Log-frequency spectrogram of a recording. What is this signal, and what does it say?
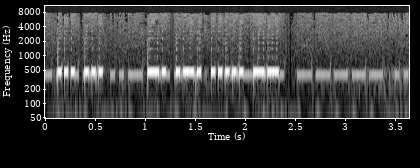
Morse code, heard as a keyed tone, about 36 wpm, 460 Hz. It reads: SS NR5M
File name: CW / 2008-ss-cw-k5tr-op-n5rz -04:00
